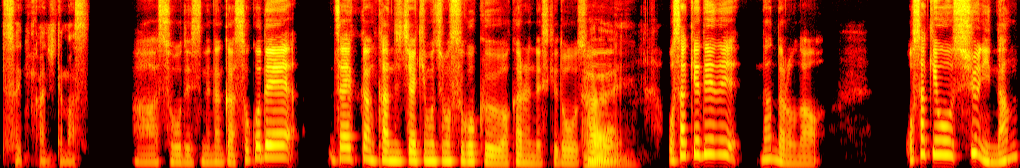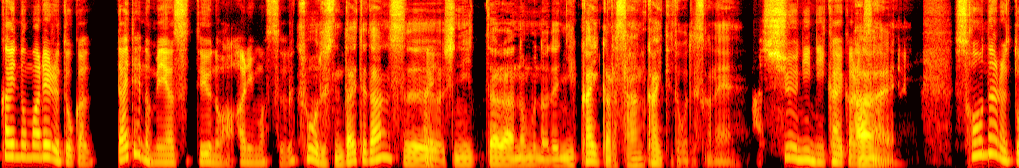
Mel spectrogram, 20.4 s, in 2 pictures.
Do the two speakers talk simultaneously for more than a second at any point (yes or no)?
no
